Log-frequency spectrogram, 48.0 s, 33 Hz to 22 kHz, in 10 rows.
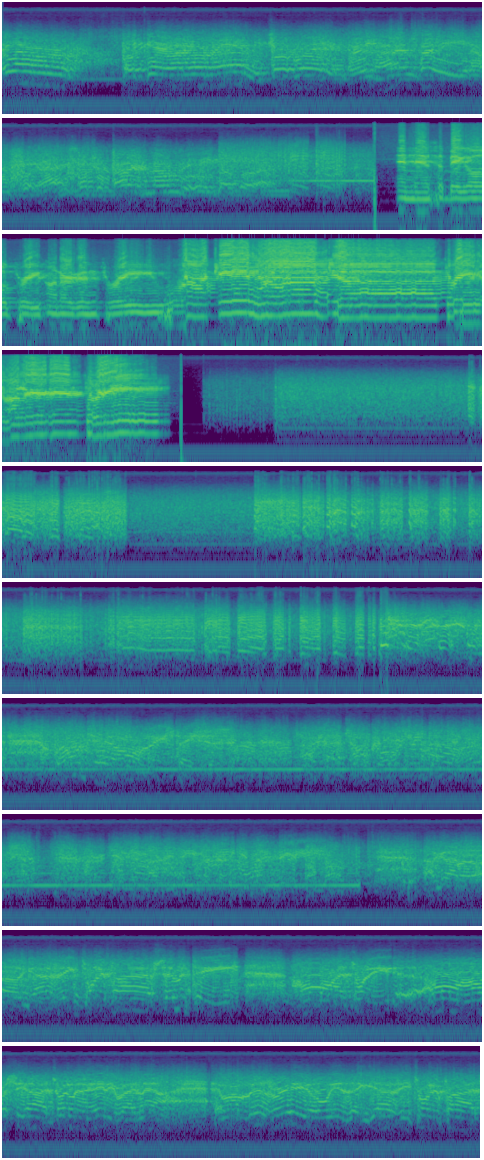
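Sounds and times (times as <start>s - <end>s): garbled radio voices: 0.0s - 16.1s, 18.6s - 21.0s, 21.7s - 47.9s
radio hum: 0.0s - 47.9s
radio static bursts: 0.0s - 47.9s.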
